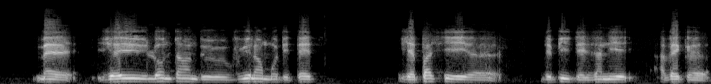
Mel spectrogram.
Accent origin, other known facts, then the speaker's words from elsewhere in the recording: Côte d’Ivoire; moi j'ai eu 3 fois la méningite dans mon enfance en Côte d'Ivoire.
